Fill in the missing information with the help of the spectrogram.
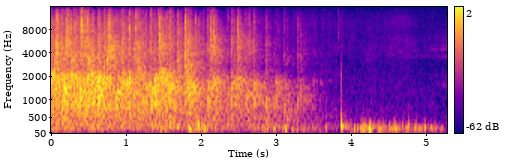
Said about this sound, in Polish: Przywitajmy oklaskami, jak mamy to w zwyczaju naszych gości.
